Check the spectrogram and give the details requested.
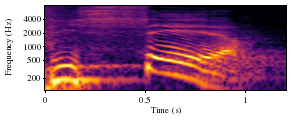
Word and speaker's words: dessert: donc le premier le dessert dessert vous voyez bien deux S mais ça se prononce comme Z et c'est desert le stress est mis sur la deuxème de Desert ici il y a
